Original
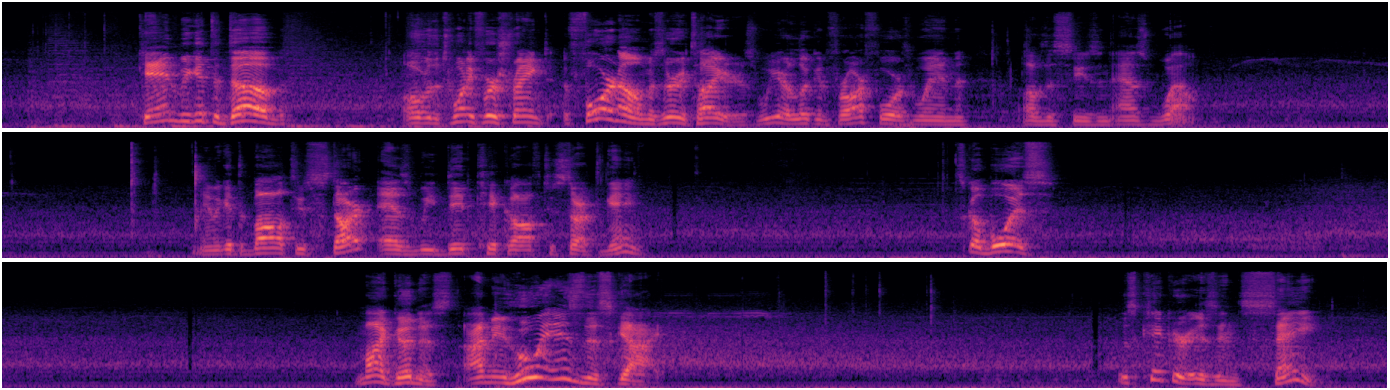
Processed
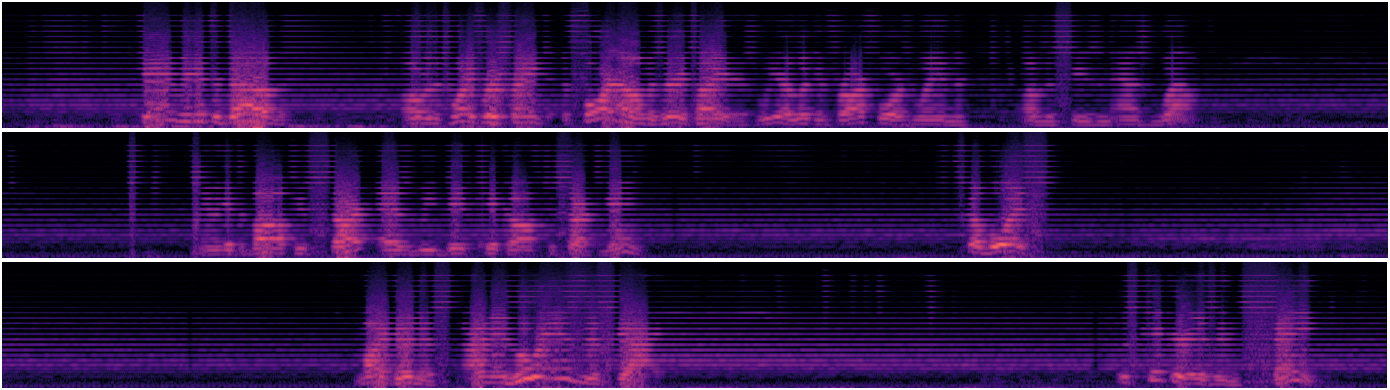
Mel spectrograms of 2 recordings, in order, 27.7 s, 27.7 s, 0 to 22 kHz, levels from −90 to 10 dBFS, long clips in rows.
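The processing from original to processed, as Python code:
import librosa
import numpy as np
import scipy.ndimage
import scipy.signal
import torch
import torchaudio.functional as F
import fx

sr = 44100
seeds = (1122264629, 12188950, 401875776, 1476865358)

y = fx.freq_snap(x, sr, grid_st=3)
y = fx.slew_limit(y, sr, full_power_hz=130.0)
y = y * librosa.db_to_amplitude(-8.5)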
